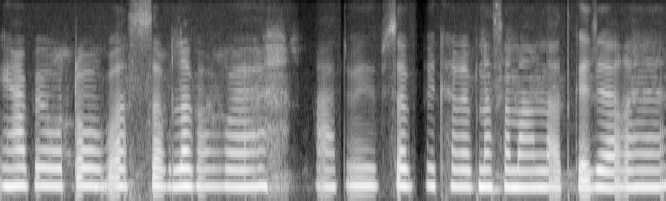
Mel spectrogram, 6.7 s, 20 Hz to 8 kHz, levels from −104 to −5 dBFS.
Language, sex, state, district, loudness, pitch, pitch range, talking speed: Hindi, female, Uttar Pradesh, Varanasi, -14 LUFS, 250 Hz, 240-260 Hz, 135 wpm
